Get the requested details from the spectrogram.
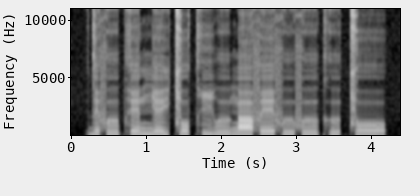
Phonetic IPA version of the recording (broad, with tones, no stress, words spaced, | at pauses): de˩fɯː˧pʰeː˧˥nɲeː˧˩j t͡ɕoː˧t̪ʰiː˥˨ʋɯː˧˩ ŋaː˩feː˧˥fɯː˩fɯː˧˥ kʰɯː˧˩t̚t͡ɕoː˧˩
